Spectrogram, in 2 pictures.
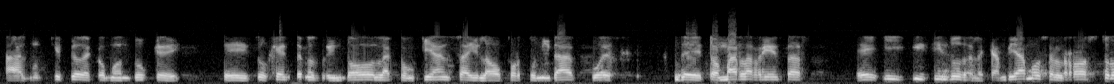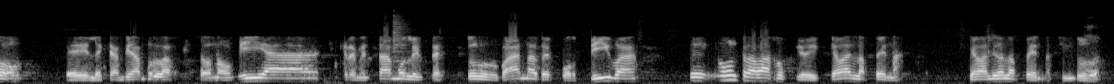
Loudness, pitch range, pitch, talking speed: -15 LUFS, 110-140 Hz, 120 Hz, 145 wpm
